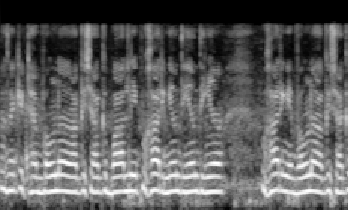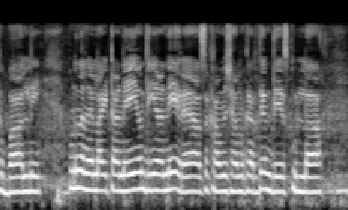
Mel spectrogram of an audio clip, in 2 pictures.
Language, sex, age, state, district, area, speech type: Dogri, female, 30-45, Jammu and Kashmir, Udhampur, urban, spontaneous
